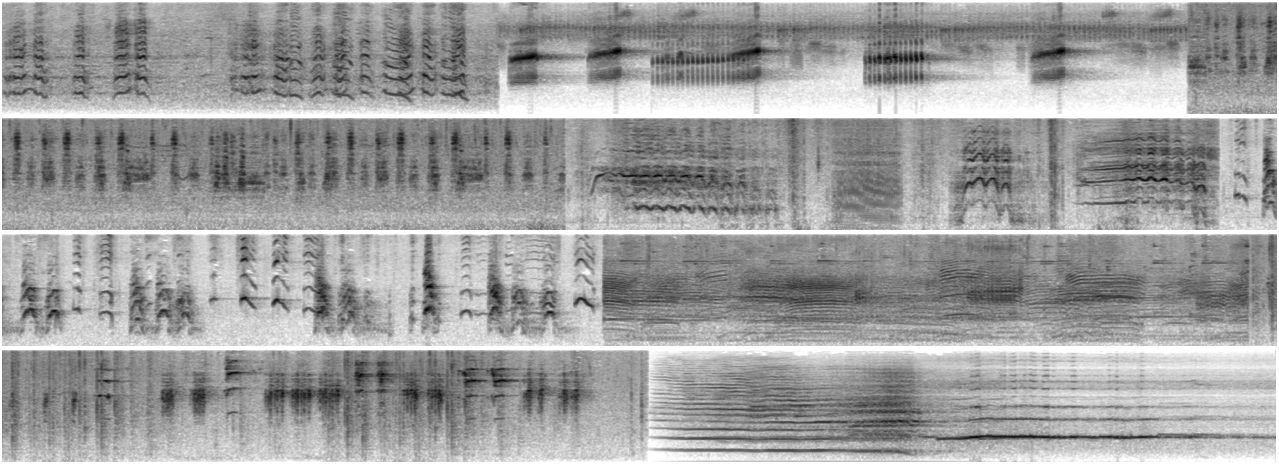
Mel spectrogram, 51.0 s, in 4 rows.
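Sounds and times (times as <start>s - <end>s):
frog croaking: 5.0s - 12.8s
horses grazing: 11.9s - 25.6s, 26.4s - 44.0s
dogs and puppy: 25.0s - 31.7s.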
